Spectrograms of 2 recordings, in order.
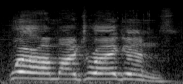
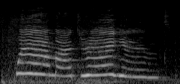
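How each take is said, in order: First: It is said in the speaker's own normal voice. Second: It is said in a put-on female character voice.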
